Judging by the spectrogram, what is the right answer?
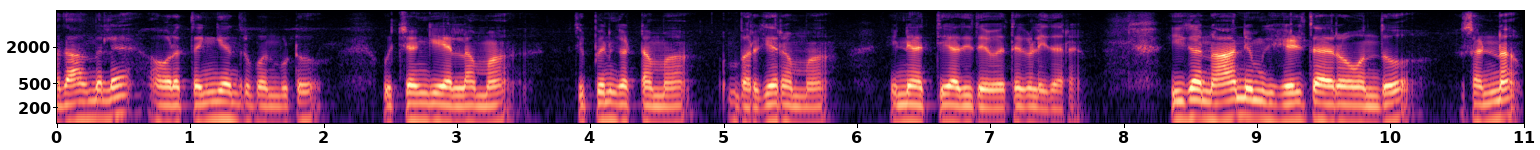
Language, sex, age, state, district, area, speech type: Kannada, male, 60+, Karnataka, Chitradurga, rural, spontaneous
